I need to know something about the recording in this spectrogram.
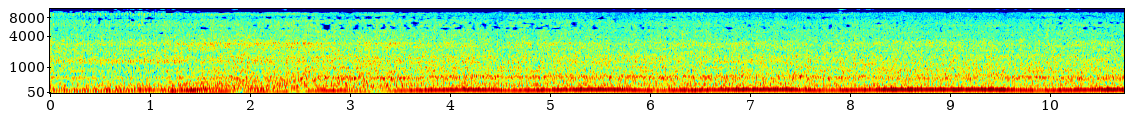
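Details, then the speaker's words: Isuzu 4HL1 turbo diesel that intermittently would not start, throwing a trouble code after revving, with two sensors now fitted: it revs briefly and then settles into a steady, even idle with no misses. It now starts on one click. "So ngayon is kahit anong revolution revolution mo so aandar na siya mga boss. So goods na goods na mga bossing."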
